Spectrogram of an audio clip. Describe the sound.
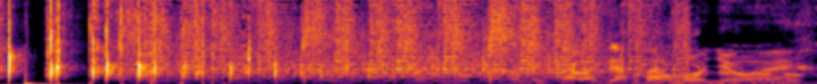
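A short burst of loud, rhythmic clapping welcoming guest Isabel Coixet on the show Estirando el Chicle, roughly a second and a half of sharp hand claps, then gives way to lively voices that carry on over it.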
